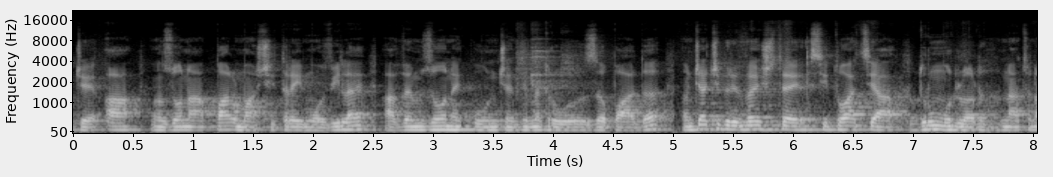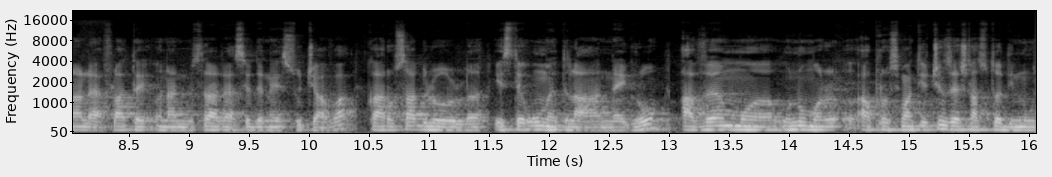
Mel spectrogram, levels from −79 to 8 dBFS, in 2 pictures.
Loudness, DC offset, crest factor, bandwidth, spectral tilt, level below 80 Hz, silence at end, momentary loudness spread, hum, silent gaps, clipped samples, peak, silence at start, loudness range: -14 LUFS; under 0.1%; 12 dB; 13 kHz; -6.5 dB/octave; -46 dBFS; 0 s; 5 LU; none; none; under 0.1%; 0 dBFS; 0 s; 2 LU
